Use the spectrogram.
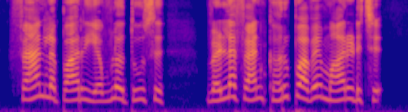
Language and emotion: Tamil, disgusted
